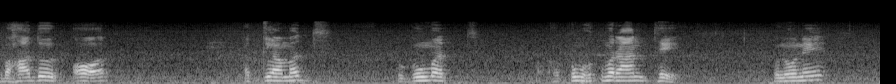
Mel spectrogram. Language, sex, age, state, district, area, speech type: Urdu, male, 45-60, Uttar Pradesh, Gautam Buddha Nagar, urban, spontaneous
